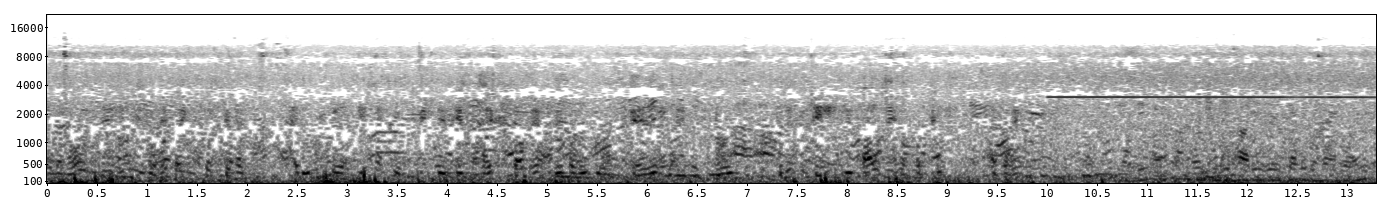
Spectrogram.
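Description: Spectators murmur and chat nearby outdoors.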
